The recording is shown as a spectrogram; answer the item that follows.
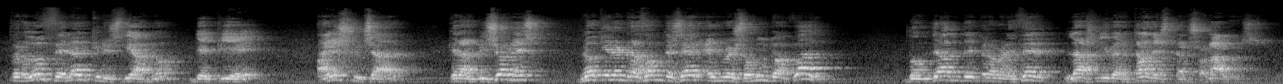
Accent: Spain; Perdonad, soy español y quiero decir dos palabras sobre la obra de España en América, tan desprestigiada por la leyenda negra, injustamente, calumniosamente.

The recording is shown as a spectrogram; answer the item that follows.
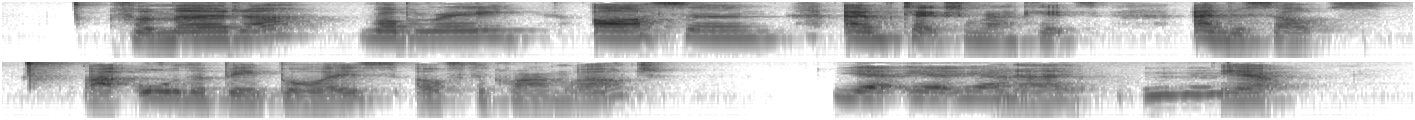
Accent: England, United Kingdom; I'm from England

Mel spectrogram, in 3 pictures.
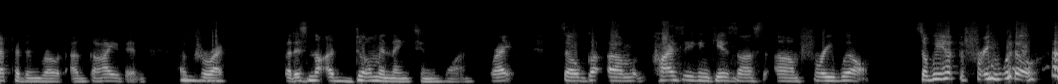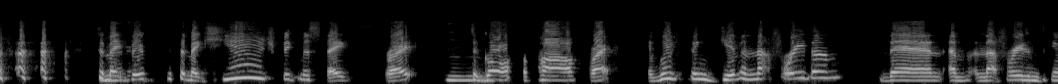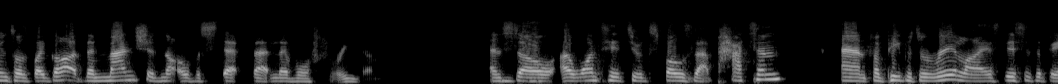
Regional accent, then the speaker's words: London, United Kingdom; moved away as an adult; now in Springfield, United States; I have an accent, so I'm a Londoner, born and raised in London. And but I actually currently live in Massachusetts.

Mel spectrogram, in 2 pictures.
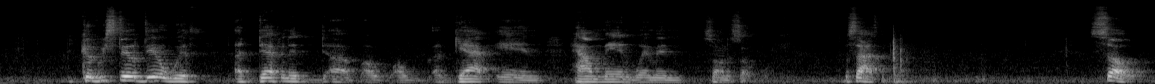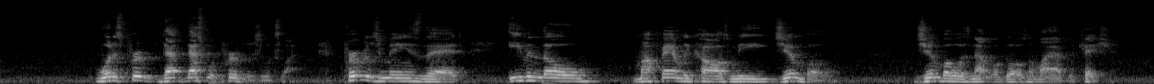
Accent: Gary, Indiana, United States; I grew up in Gary. It was poor as hell in Gary.

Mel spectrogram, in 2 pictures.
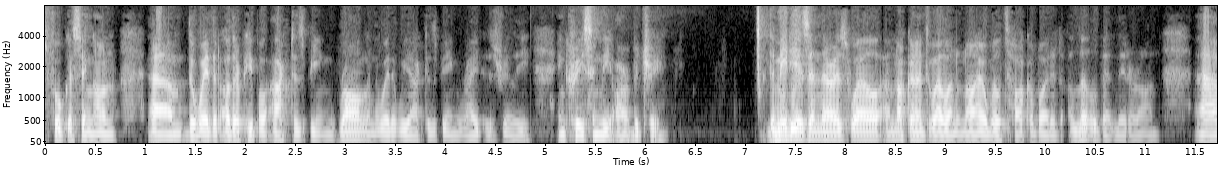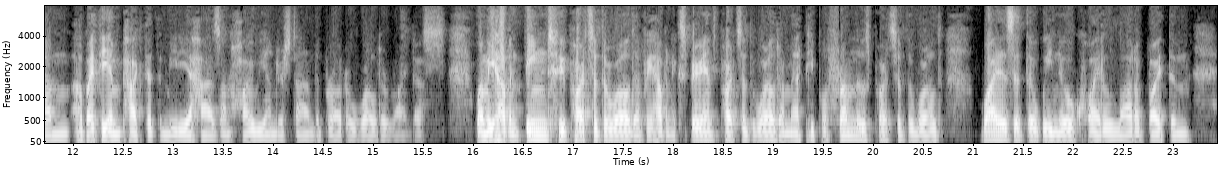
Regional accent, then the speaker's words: Belfast, Northern Ireland, United Kingdom; I was born in Belfast in 1987 in the city hospital

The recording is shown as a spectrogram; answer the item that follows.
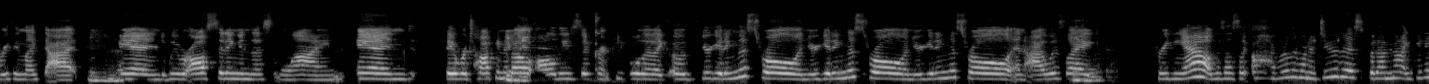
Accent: South Carolina, United States; I'm from South Carolina

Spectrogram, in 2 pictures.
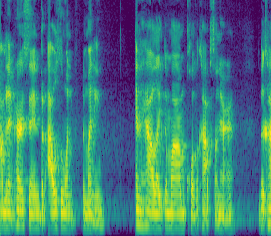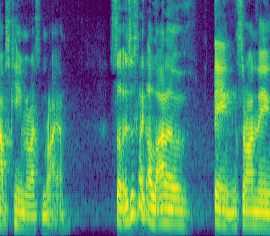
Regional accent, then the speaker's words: Jamaica; now in New York, United States; I'm Jamaican. And most of my family is still in Jamaica.

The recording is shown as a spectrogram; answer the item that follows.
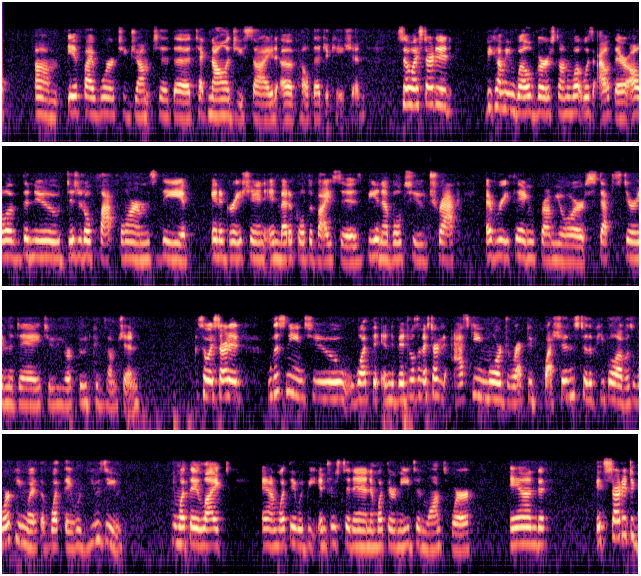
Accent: Boise, Idaho, United States; I was born and raised in Boise, Idaho.

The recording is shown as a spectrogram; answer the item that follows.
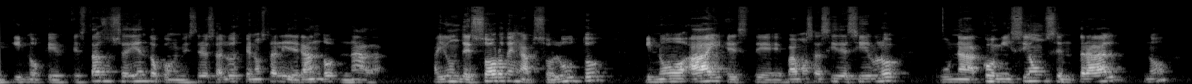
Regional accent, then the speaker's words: Piura, Peru; Y los piuranos tenemos una dignidad, o sea, somos parte del Perú este, y, y merecemos un mejor trato.

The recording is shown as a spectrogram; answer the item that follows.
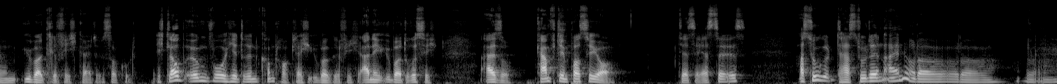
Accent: Mülheim an der Ruhr, North Rhine-Westphalia, Germany; moved away; ich komme hauptsächlich aus Mülheim, der Stadt des Helge

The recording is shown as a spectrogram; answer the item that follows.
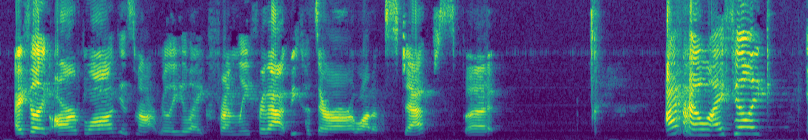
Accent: California, United States; also born or lived in Louisiana; California. Even though I lived in Louisiana and I've lived everywhere else, but I guess I do sound like I'm from California.

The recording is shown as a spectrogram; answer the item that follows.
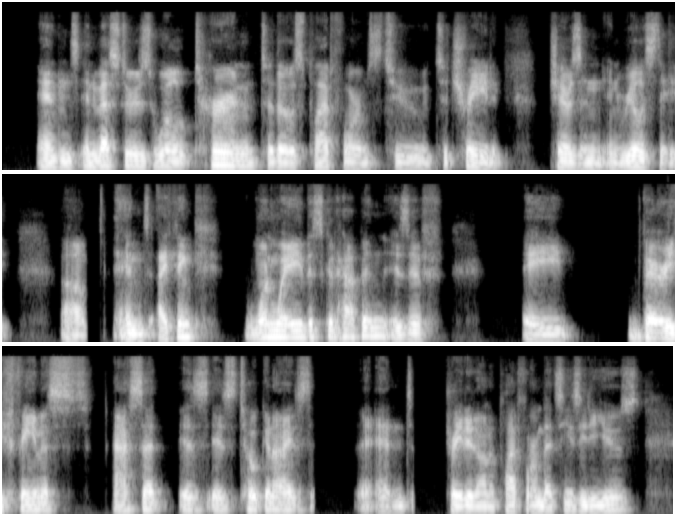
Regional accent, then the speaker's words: France; And you may not know this about me, but I'm actually half French. I grew up in France.

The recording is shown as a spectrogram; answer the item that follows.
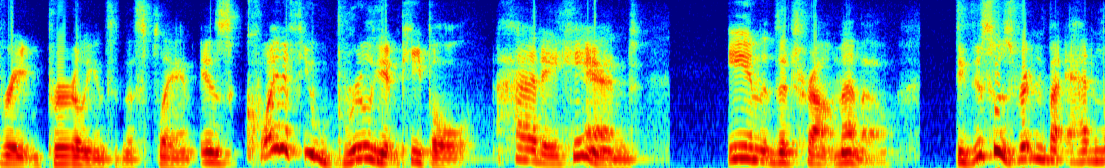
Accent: England, United Kingdom; I'm English.

